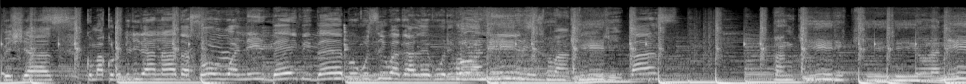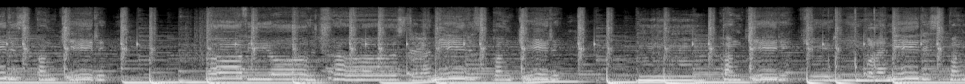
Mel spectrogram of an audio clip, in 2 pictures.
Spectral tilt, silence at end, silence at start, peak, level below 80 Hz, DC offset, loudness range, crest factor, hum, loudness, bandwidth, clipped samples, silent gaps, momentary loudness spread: -5.5 dB/octave; 0 s; 0 s; 0 dBFS; -14 dBFS; under 0.1%; 1 LU; 10 dB; none; -11 LUFS; 16 kHz; under 0.1%; none; 4 LU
